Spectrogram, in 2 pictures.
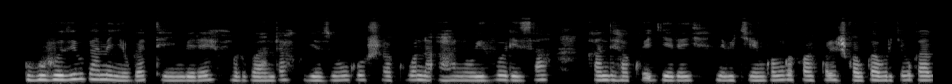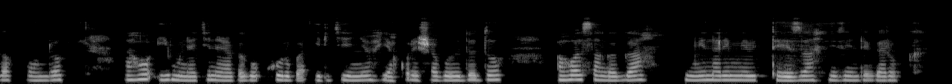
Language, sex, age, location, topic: Kinyarwanda, female, 18-24, Kigali, health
